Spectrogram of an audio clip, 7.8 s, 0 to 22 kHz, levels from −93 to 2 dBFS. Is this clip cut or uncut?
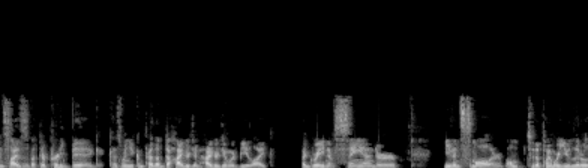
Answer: uncut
